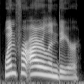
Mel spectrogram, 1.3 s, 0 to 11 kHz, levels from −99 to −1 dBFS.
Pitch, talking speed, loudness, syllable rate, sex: 240 Hz, 140 wpm, -16 LUFS, 5.5 syllables/s, female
